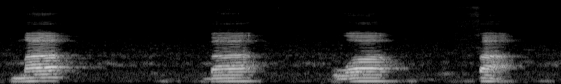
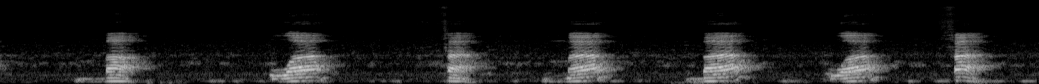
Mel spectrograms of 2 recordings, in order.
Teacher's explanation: یہ 4 حرف یہ ہمارے ہونٹوں سے ادا ہوتے ہیں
